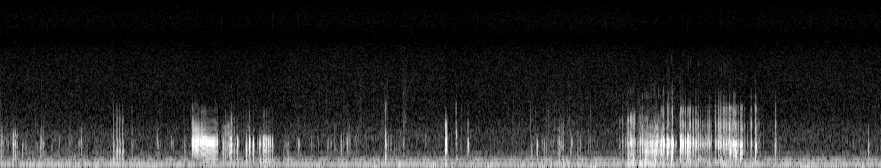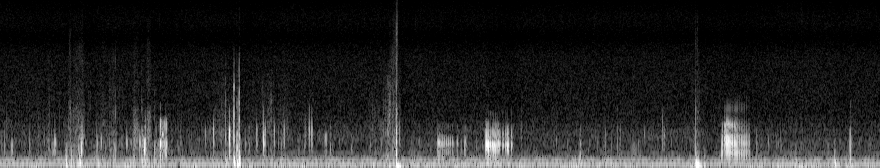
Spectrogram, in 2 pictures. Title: Stomach Growling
